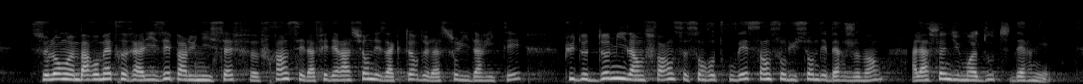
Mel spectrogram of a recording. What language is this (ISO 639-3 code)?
fra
